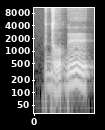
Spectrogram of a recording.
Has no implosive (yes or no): no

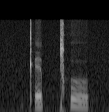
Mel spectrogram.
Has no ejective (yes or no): no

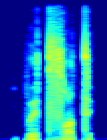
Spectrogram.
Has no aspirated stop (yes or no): yes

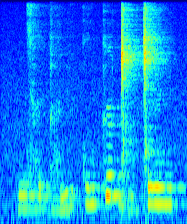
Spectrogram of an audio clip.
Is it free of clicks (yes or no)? no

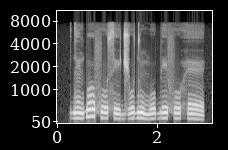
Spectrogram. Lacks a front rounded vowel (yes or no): yes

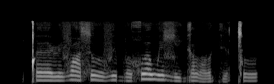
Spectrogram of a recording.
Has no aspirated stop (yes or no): yes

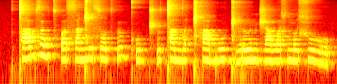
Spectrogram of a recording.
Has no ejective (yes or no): no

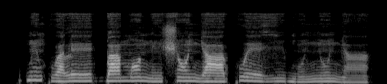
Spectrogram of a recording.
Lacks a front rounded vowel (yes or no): yes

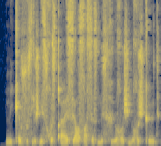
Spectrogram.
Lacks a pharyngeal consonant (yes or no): yes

